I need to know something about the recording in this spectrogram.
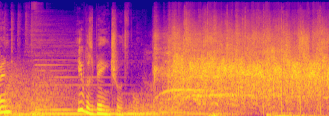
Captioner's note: audience applauds, cheers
